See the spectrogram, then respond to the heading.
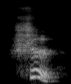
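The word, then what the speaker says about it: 市: 是. This character means market, and it's often also used to relate to cities. Pronounced exactly like to be, 是.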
